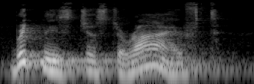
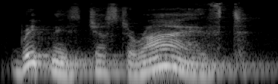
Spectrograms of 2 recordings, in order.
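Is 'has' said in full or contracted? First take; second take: contracted; contracted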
